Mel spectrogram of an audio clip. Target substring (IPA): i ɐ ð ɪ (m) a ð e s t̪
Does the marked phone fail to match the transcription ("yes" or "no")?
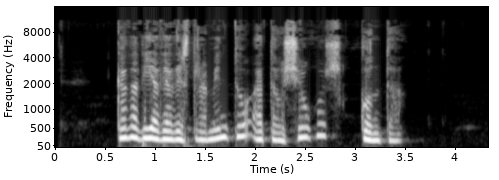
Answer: yes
